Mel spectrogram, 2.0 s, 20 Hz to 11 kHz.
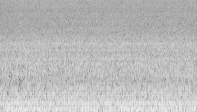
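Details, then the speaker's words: Dyna Glo 220/180 BTU forced-air torpedo heater burning diesel, thermostat set to 80 degrees in a pole barn: steady, even roar with a constant low hum, no sputtering or surging; heater running normally and putting out big heat. "So there she goes, it's running. I think that's going to heat it up in here pretty quick. That's putting out some really big heat."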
